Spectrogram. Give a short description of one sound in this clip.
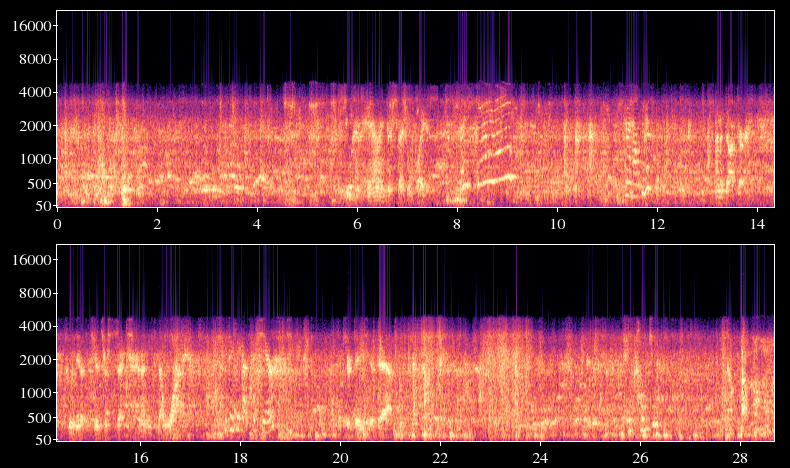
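Dogs growl and bark playfully close by.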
